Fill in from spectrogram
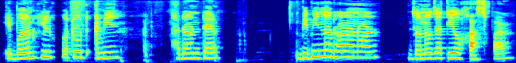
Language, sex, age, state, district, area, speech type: Assamese, female, 45-60, Assam, Biswanath, rural, spontaneous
